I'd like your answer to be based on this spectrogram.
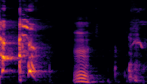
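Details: Young child who still coughs a bit when drinking plain water, not yet able to drink well: a few short coughs with a small throat-clearing sound, choking on water while drinking.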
